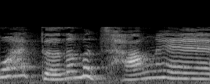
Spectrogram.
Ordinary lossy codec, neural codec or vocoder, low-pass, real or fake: MP3, 24 kbps; none; 7.2 kHz; real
